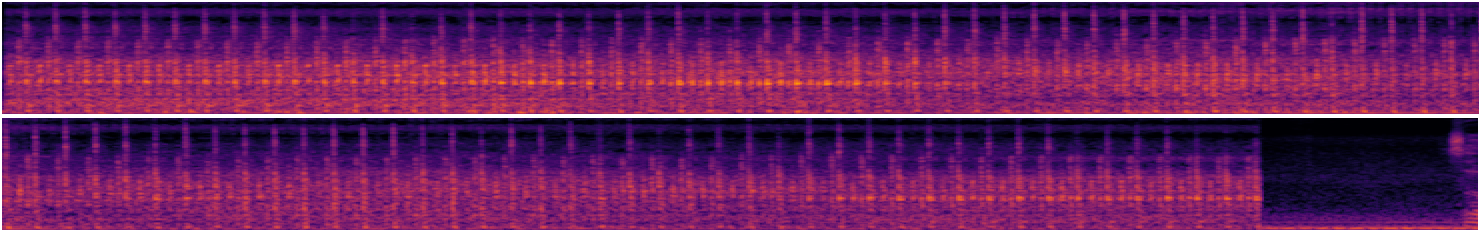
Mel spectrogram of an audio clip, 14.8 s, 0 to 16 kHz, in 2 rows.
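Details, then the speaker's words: BMW N63 V8 at idle: steady, sharp knock about three times a second; suggested common fix is replacing the camshaft solenoids on both sides, cause unconfirmed. "just going to show you guys how uh to fix a uh is a knocking sound kind of like coming from this a BMW engine"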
